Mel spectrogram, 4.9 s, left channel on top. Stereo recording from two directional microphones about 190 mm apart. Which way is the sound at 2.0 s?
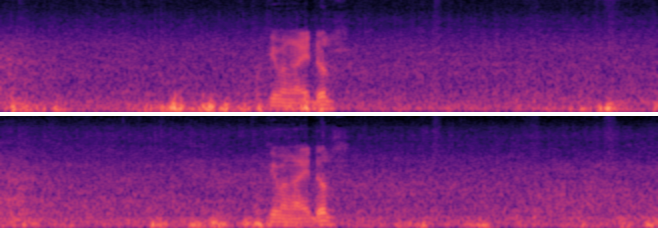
15° left (ahead or behind).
